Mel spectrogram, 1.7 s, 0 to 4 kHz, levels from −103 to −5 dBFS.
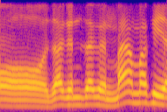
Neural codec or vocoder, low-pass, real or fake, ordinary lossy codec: none; 3.6 kHz; real; none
